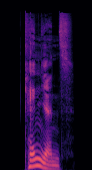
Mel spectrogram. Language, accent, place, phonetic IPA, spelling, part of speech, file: German, Germany, Berlin, [ˈkɛnjəns], Canyons, noun, De-Canyons.ogg
- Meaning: 1. genitive singular of Canyon 2. plural of Canyon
